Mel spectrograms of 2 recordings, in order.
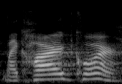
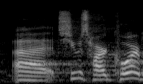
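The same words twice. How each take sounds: First: Hardcore drawn out slowly, both syllables leaned on; stretched-out hardcore. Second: Said in the usual way. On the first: Shown as a demonstration. Stretching hardcore to describe Deborah, slowly. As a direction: savor the word hardcore, slow and weighty. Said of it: "hard to the core".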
